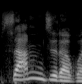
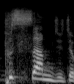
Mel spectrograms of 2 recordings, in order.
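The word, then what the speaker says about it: Psalms: 그데 영어 성경은이 헬라를 그대로 따라서 저렇게 쌈 쌈즈라고 하죠. 쌈즈. 근데 피가 묵음이란 말이에요. 이걸 묵음을 안 하면 풋쌈즈죠.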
